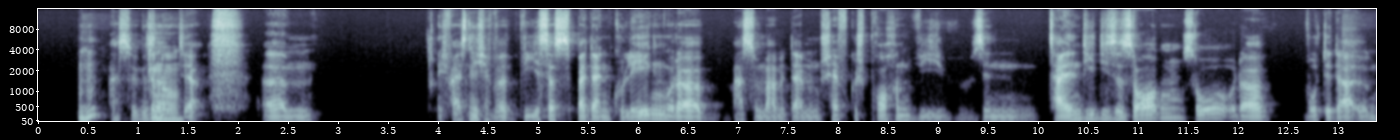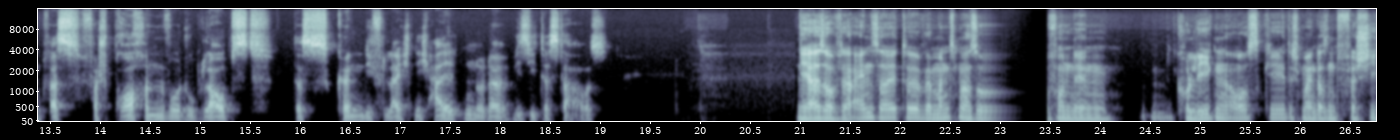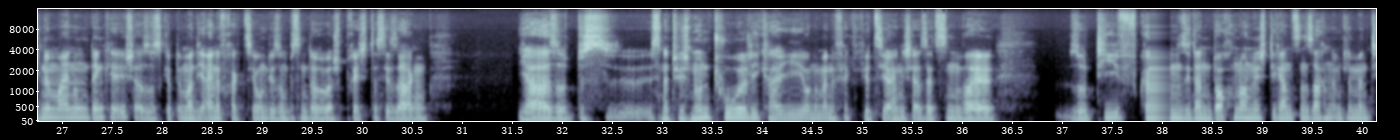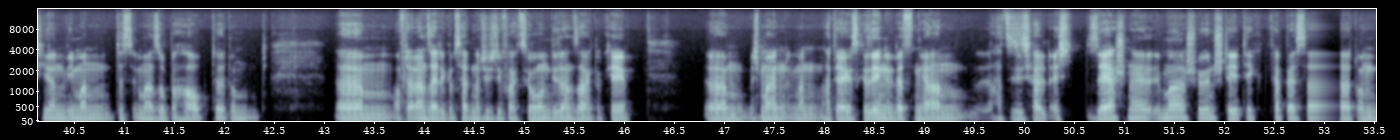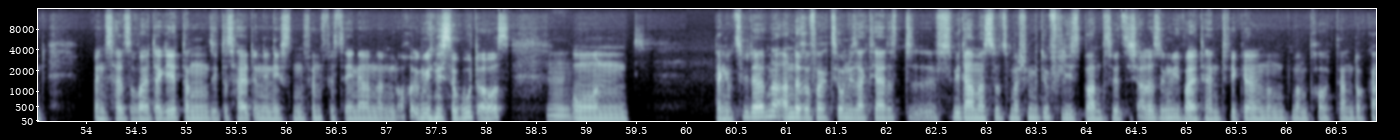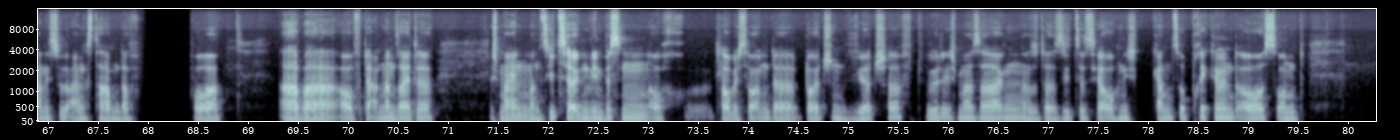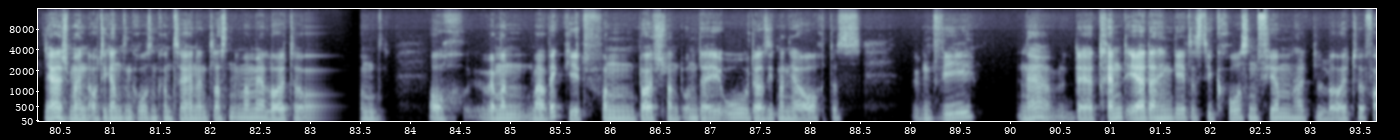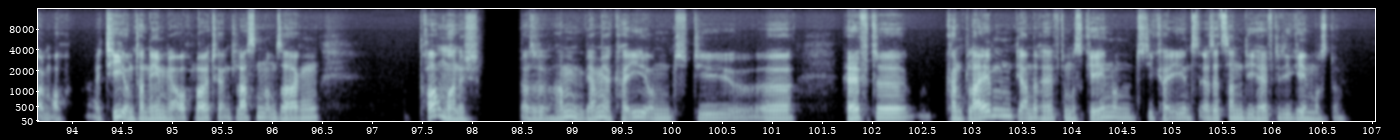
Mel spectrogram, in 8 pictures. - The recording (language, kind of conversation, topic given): German, advice, Wie gehst du mit deinem plötzlichen Jobverlust und der Unsicherheit über deine Zukunft um?
- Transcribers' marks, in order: other background noise; distorted speech; laughing while speaking: "irgendwie nicht so gut aus"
